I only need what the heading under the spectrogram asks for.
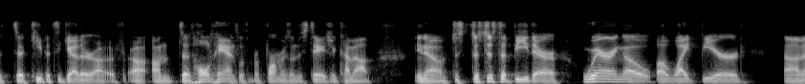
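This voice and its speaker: A man with a very low voice tells stories in relaxed podcast conversation, wandering and pausing as he goes. The sound is slightly dull and lo-fi, with noticeable room echo. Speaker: podcast regular. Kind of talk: casual chat, anecdote telling.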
